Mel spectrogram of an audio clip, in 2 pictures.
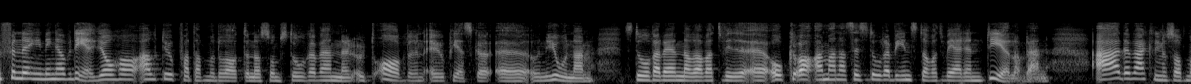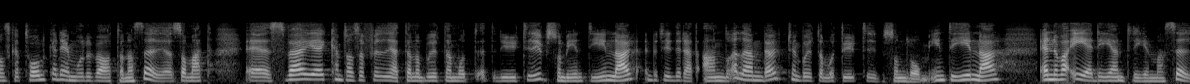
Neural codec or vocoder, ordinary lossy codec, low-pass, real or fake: codec, 16 kHz, 0.5 kbps, X-Codec, HuBERT features, trained on LibriSpeech; none; 7.2 kHz; fake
